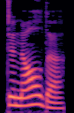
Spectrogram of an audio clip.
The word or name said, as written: donalda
